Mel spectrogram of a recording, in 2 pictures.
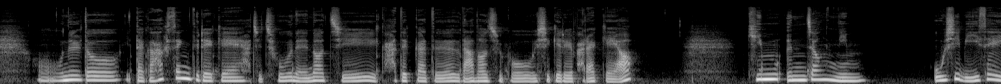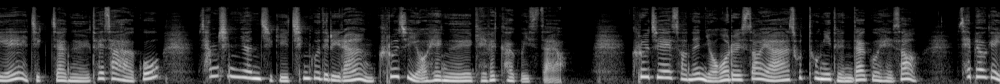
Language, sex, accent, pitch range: Korean, female, native, 160-220 Hz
